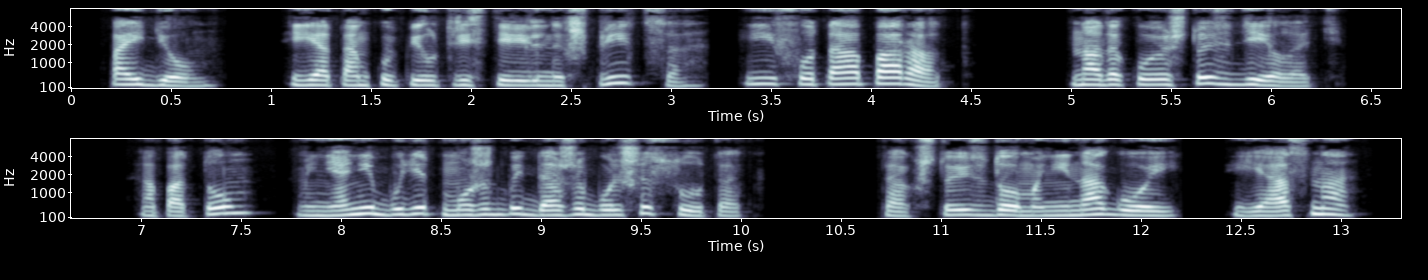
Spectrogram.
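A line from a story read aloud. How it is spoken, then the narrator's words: Stern question. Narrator (Russian): спросил строго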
